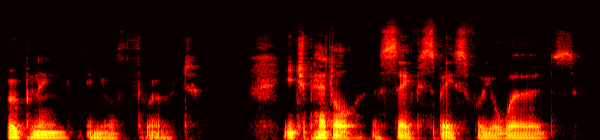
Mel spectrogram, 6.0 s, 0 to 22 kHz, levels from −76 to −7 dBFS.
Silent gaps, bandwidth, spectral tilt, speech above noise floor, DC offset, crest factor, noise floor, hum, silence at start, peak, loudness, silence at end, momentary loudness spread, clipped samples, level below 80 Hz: none; 12.5 kHz; -5.5 dB/octave; 41 dB; under 0.1%; 24 dB; -69 dBFS; none; 0.05 s; -6 dBFS; -29 LUFS; 0.25 s; 15 LU; under 0.1%; -36 dBFS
